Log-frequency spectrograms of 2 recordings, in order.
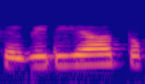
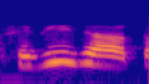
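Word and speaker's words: Sevilla: 日本の地図などの表記ですとセビリアと書かれていることが多いかと思うんですけれども、こちらの方はご自身の町をセビージャと発音されることが多いです。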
